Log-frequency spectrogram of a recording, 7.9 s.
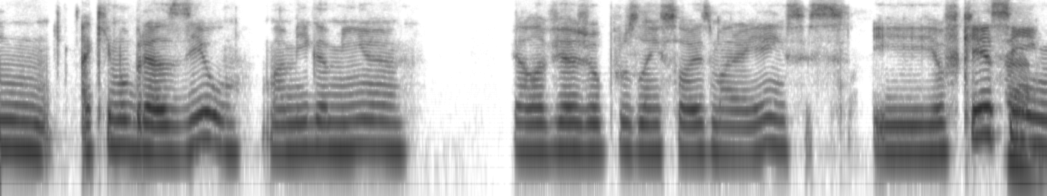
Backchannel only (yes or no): yes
